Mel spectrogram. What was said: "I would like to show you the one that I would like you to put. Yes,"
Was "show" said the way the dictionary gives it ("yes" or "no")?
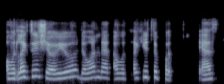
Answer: yes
